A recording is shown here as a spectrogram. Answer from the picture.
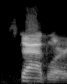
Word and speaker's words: Stadler: two yep Seth Stadler Stadler it's a long it's a short a I didn't know that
